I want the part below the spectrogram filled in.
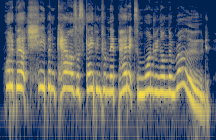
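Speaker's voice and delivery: high, loud indignant call from the crowd; loud cry. A narrator's reading. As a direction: shout the complaint across the room. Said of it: "I heard louder cries of".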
